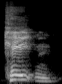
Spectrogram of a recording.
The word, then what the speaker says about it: Katon: It's actually Katon. But, you know, for me, as long as people try, you know, like even if they fuck up my name, as long as they try to say it, you know, like in every country it's pronounced different, anyways. Like, so if I go to Chile, they pronounce it Katon, you know.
